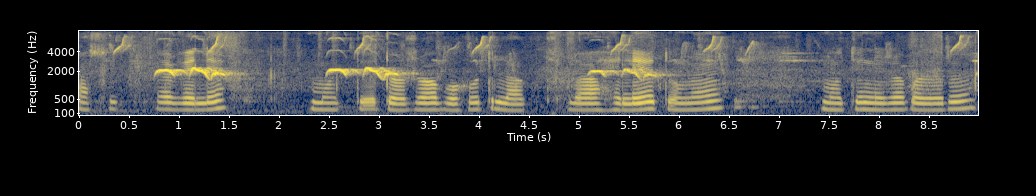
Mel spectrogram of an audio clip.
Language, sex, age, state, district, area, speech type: Odia, female, 18-30, Odisha, Balangir, urban, spontaneous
